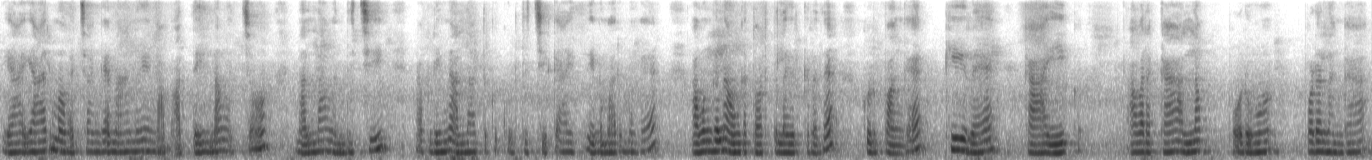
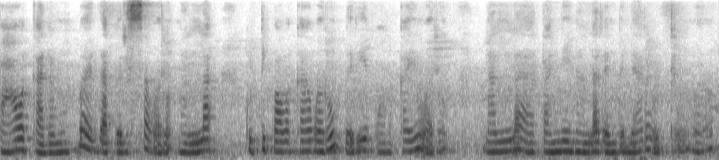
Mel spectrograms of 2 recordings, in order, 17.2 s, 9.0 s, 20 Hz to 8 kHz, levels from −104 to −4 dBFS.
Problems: background conversations at intervals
